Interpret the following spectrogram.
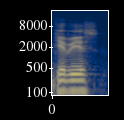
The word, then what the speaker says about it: gibbous: is the waxing gibbous I was pronouncing that wrong before it's the waxing gibbius or gibbous sorry um but this reads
